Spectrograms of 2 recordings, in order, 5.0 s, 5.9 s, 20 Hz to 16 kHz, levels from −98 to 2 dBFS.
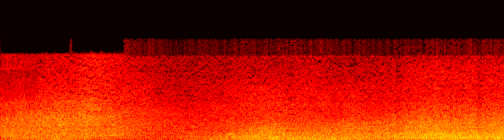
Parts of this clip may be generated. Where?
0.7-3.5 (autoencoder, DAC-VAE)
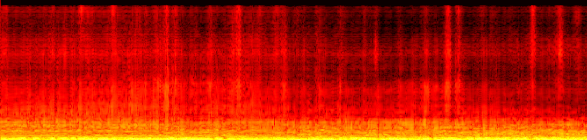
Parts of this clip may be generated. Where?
0.0-5.9 (vocoder, BigVGAN v2)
